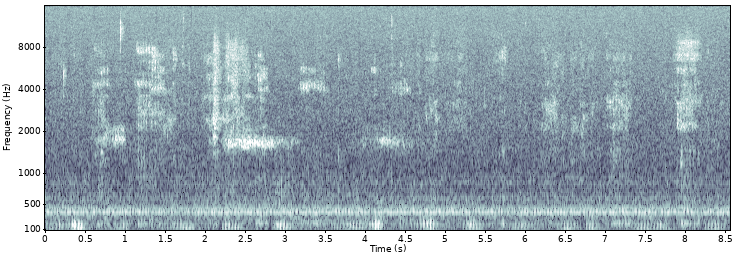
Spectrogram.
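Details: Lethargic, underweight newborn female kitten being hand-fed and warmed indoors: soft rhythmic purring pulses with a few faint, short high squeaks, over a steady electrical hum and quiet handling noises.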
